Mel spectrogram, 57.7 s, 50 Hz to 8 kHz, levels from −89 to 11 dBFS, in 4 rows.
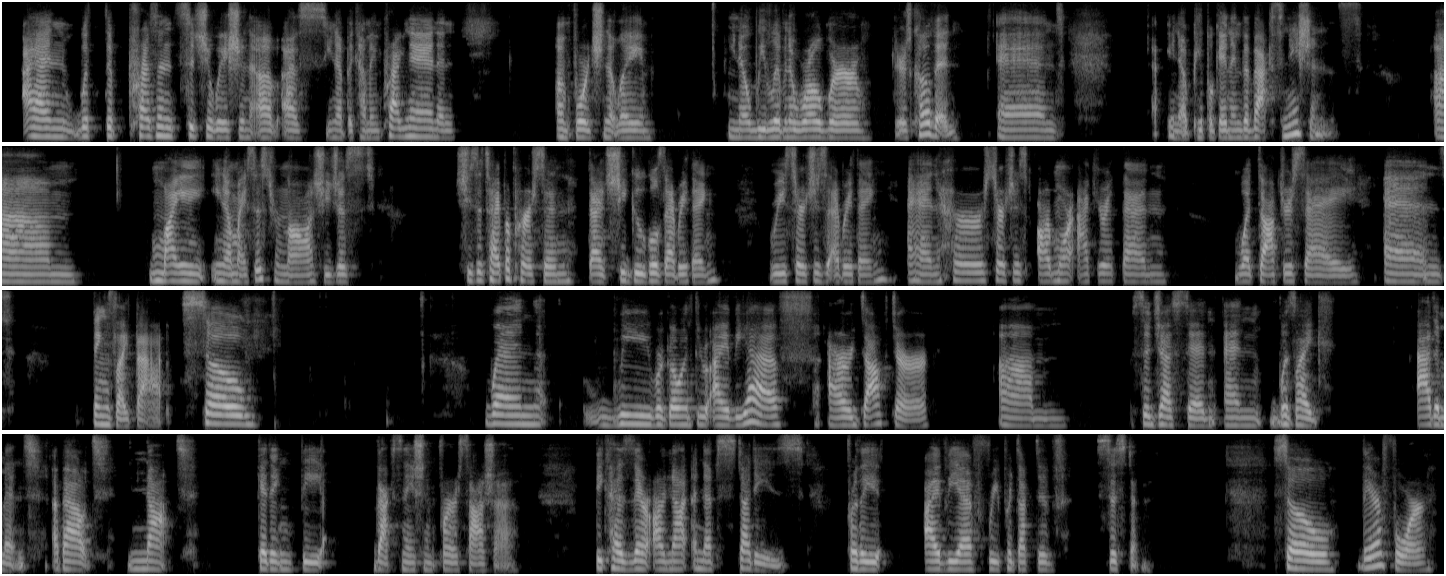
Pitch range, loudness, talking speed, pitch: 155-175 Hz, -28 LUFS, 100 wpm, 160 Hz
